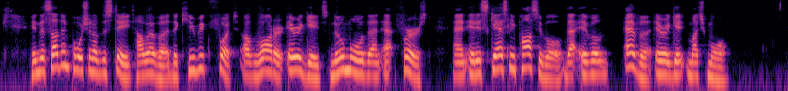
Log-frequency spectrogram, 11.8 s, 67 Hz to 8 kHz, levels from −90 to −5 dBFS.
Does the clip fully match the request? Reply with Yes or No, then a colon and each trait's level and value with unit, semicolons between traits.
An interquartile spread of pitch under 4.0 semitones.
No: average, 5.1 semitones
